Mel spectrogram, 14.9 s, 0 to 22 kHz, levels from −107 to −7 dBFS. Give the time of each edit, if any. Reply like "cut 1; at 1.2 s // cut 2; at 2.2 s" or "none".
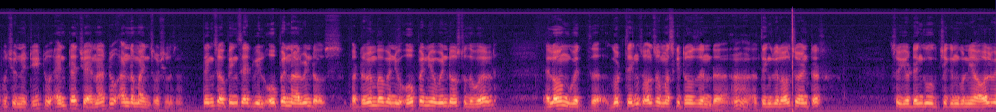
cut 1; at 3.0 s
